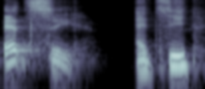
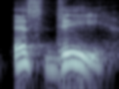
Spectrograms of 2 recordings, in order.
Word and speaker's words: Etsy: Etsy? Etsy? Yeah, Etsy. You were saying SD at one point. Like STD.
